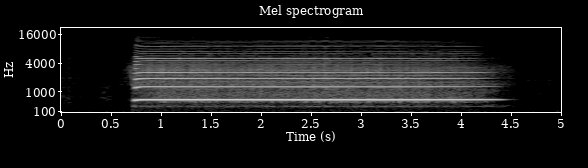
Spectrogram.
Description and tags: Sax Tenor - D#5
Part of the Good-sounds dataset of monophonic instrumental sounds.
instrument::sax_tenor
note::D#
octave::5
midi note::63
good-sounds-id::5029
Dsharp5, good-sounds, multisample, neumann-U87, sax, single-note, tenor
